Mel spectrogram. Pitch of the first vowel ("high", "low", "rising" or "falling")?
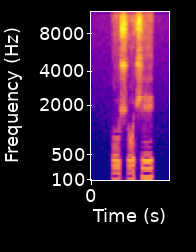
low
